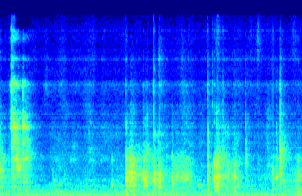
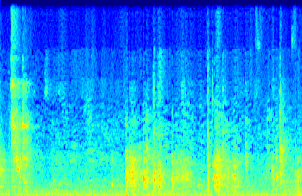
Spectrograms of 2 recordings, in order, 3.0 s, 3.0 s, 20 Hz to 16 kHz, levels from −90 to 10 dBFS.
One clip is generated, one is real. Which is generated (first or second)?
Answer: first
